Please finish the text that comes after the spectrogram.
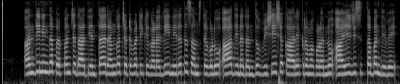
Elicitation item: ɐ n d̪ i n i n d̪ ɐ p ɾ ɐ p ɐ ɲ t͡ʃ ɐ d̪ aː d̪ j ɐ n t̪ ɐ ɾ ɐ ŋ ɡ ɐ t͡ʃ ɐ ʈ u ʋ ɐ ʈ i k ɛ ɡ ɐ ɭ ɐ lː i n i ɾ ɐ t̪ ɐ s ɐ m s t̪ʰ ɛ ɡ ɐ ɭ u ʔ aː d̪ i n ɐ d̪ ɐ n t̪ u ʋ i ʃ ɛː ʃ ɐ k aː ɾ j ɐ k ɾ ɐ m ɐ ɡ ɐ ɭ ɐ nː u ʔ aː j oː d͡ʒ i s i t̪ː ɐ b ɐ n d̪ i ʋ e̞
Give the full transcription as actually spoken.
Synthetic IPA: ɐ n d̪ i n i n d̪ ɐ p ɾ ɐ p ɐ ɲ t͡ʃ ɐ d̪ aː d̪ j ɐ n t̪ ɐ ɾ ɐ ŋ ɡ ɐ t͡ʃ ɐ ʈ u ʋ ɐ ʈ i k ɛ ɡ ɐ ɭ ɐ lː i n i ɾ ɐ t̪ ɐ s ɐ m s t̪ʰ ɛ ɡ ɐ ɭ u ʔ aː d̪ i n ɐ d̪ ɐ n d̪ u ʋ i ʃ ɛː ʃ ɐ k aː ɾ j ɐ k ɾ ɐ m ɐ ɡ ɐ ɭ ɐ nː u ʔ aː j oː d͡ʒ i s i t̪ː ɐ b ɐ n d̪ i ʋ e̞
